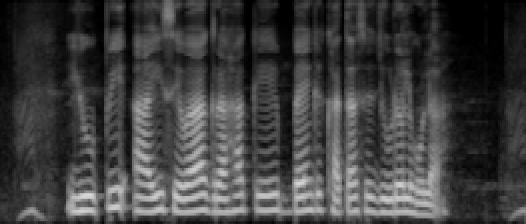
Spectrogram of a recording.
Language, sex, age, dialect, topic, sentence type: Bhojpuri, female, 36-40, Western, banking, statement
